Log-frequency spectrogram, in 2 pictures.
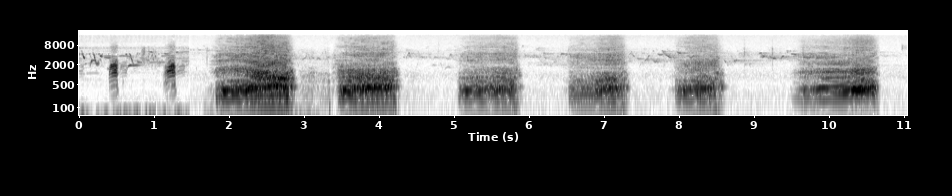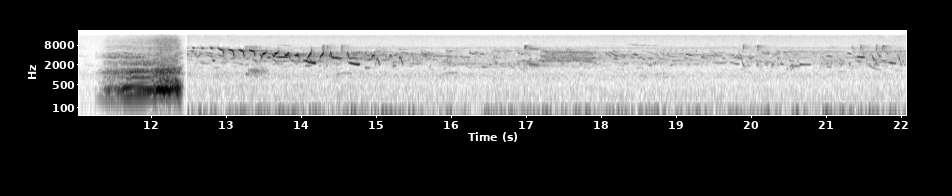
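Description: A large animal calling loudly seven times in a row, each deep-voiced call lasting about a second. About halfway through, the calls give way to birds chirping steadily in the background.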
